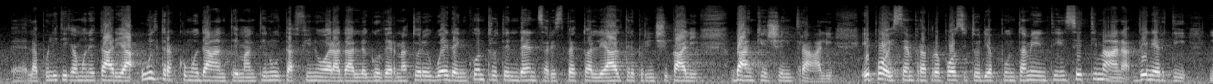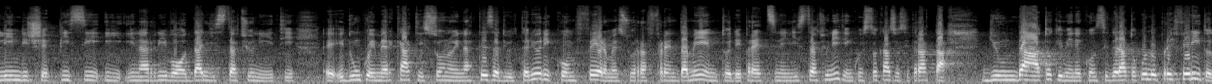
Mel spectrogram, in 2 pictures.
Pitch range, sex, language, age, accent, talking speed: 170-205 Hz, female, Italian, 30-49, native, 160 wpm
